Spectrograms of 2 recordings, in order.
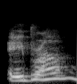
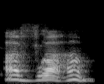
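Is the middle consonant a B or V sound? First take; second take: B; V. First: The middle consonant is a B sound. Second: The middle consonant is a V sound. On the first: "with the B" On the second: "with the letter of the, of the V letter"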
